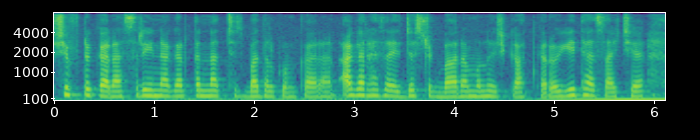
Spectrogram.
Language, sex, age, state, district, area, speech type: Kashmiri, female, 18-30, Jammu and Kashmir, Baramulla, rural, spontaneous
